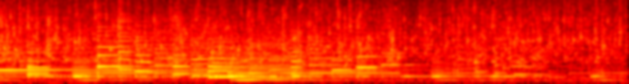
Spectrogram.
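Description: Water from a fountain at the Alhambra falls and splashes into a basin as a steady, close rushing pour, with a tonal, music-like layer underneath that fades toward the end.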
